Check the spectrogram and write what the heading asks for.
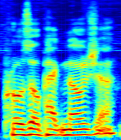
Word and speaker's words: prosopagnosia: Am I saying this right? Prosopagnosia? That's right, she said.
